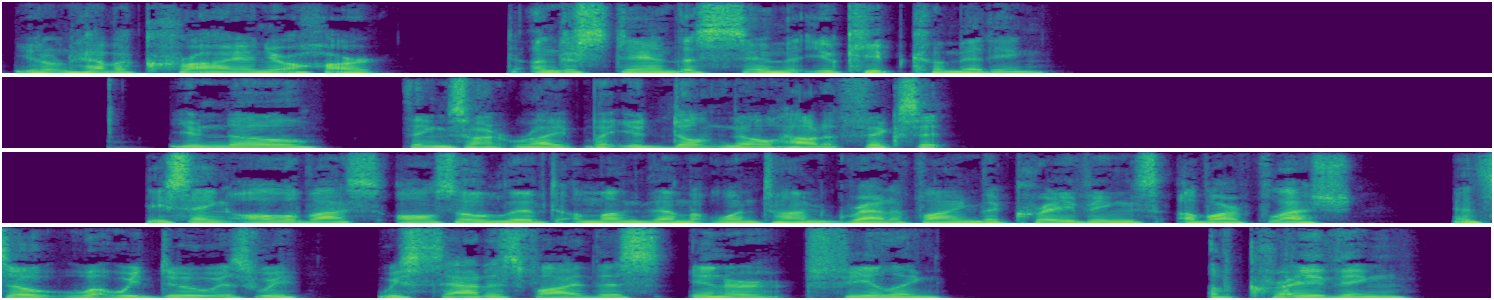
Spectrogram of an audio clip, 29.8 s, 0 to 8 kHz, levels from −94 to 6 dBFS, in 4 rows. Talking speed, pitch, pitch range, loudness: 125 wpm, 130 Hz, 120-140 Hz, -18 LUFS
